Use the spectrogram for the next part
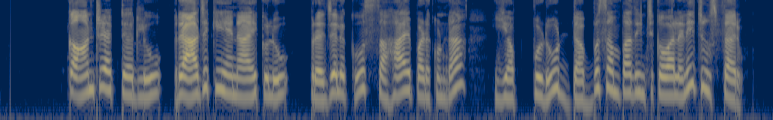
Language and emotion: Telugu, disgusted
